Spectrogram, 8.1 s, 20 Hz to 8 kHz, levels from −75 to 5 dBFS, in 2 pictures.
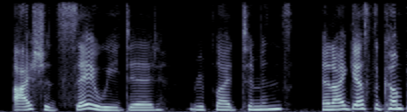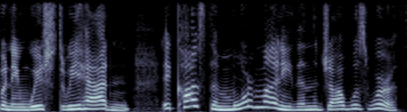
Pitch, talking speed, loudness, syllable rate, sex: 245 Hz, 185 wpm, -18 LUFS, 4.4 syllables/s, female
